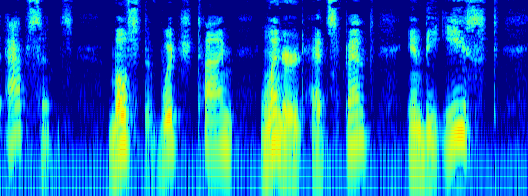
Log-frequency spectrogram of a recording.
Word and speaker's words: Leonard: Leonard and Paul were two friends. "Pronounce it Leonard, child," cried the parson.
